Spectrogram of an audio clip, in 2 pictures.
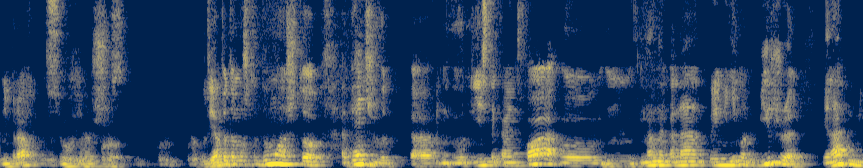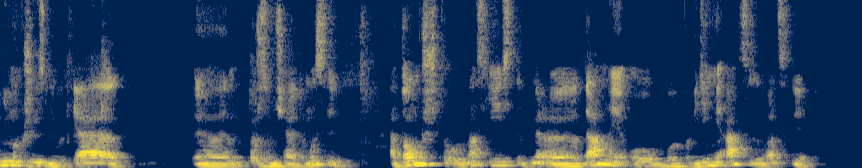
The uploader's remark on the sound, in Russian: В этом подкасте есть небольшие проблемы со звуков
